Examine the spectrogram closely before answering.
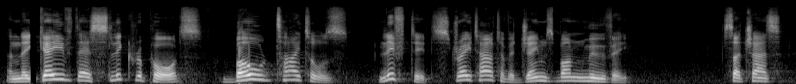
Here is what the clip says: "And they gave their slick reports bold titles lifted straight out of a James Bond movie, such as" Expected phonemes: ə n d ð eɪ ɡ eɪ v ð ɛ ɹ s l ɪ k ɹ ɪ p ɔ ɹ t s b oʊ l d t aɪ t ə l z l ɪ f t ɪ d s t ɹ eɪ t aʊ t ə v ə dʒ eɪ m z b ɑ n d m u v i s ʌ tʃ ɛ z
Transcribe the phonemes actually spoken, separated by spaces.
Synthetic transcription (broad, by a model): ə n ð eɪ ɡ eɪ v ð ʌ ɹ s l ɪ k ɹ ɪ p ɔ ɹ t s b oʊ l d t aɪ t l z l ɪ f t ɪ d s t ɹ eɪ t aʊ t ə v ə dʒ eɪ m z b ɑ n m u v i s ʌ tʃ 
